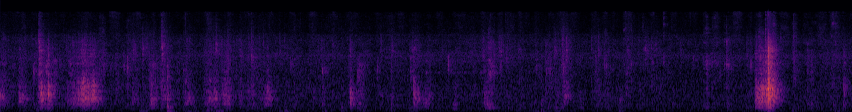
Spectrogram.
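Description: Four-week-old puppies playing and scuffling on a tile floor: small scrabbling and scattered short puppy sounds, busiest in the first couple of seconds, with one loud sharp sound shortly before the end.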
